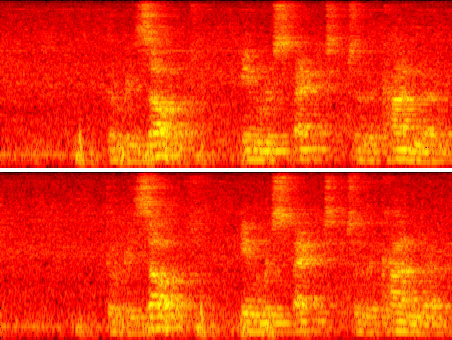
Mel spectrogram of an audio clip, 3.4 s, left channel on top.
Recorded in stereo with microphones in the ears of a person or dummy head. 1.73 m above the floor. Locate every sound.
0.8 s a man speaking: 55° right (ahead or behind), 1.3 m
